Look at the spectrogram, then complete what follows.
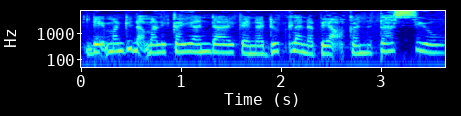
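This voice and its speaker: A woman's voice: medium pitch, fairly even intonation, normal speed, a little hiss or hum, close to an everyday voice. A woman playing a chatty, encouraging female best friend in a radio drama. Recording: radio drama with music bed.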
